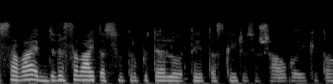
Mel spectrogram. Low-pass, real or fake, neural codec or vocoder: 7.2 kHz; real; none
